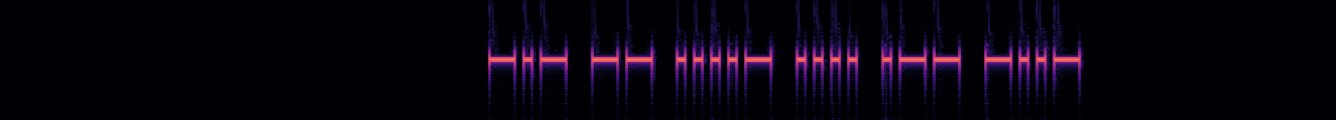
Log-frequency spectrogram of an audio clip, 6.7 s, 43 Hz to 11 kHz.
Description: Morse code, heard as a keyed tone, about 28 wpm, 700 Hz. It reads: KM4HWX
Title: USA Call Signs - 6 Characters - Repeated 2x - 28wpm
